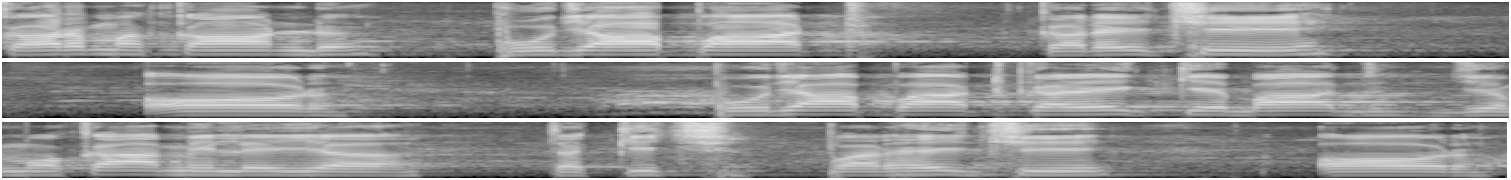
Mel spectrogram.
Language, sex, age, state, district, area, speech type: Maithili, male, 18-30, Bihar, Supaul, rural, spontaneous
